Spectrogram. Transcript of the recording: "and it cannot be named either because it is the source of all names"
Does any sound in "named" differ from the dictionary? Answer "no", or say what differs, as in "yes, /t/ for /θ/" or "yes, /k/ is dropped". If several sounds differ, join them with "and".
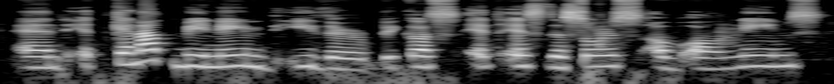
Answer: no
